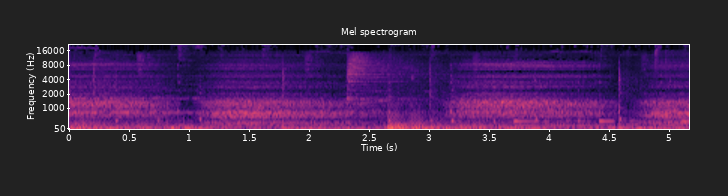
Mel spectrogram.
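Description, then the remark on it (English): A long, airy breath drawn in, then a slow, easy breath let out, steady over a soft sustained background hum, with no talking. “How much presence would you like to have right now, exploring this moment with the depth and the richness of a full inhale and an easy, relaxed exhale?”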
